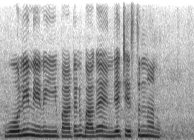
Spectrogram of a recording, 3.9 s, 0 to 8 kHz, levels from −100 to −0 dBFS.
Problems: constant background noise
